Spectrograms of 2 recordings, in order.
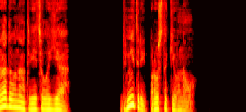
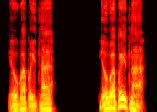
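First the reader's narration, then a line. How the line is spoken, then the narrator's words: Teacher's mutter. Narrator (Russian): Пробормотал сенсей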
